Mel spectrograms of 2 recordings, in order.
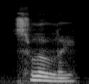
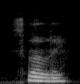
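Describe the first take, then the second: No difference in how they are said.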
